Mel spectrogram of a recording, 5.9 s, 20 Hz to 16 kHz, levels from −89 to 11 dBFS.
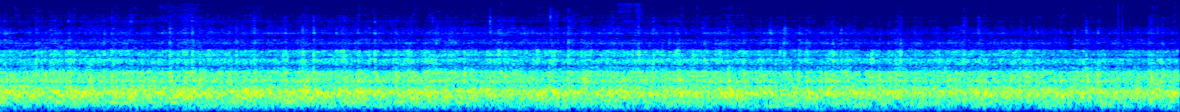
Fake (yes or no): yes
